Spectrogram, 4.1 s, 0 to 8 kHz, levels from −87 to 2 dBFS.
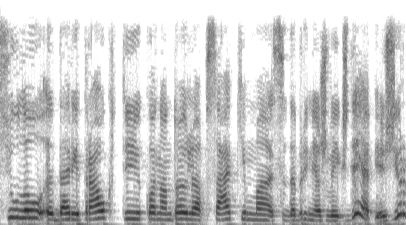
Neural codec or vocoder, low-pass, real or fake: none; 7.2 kHz; real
